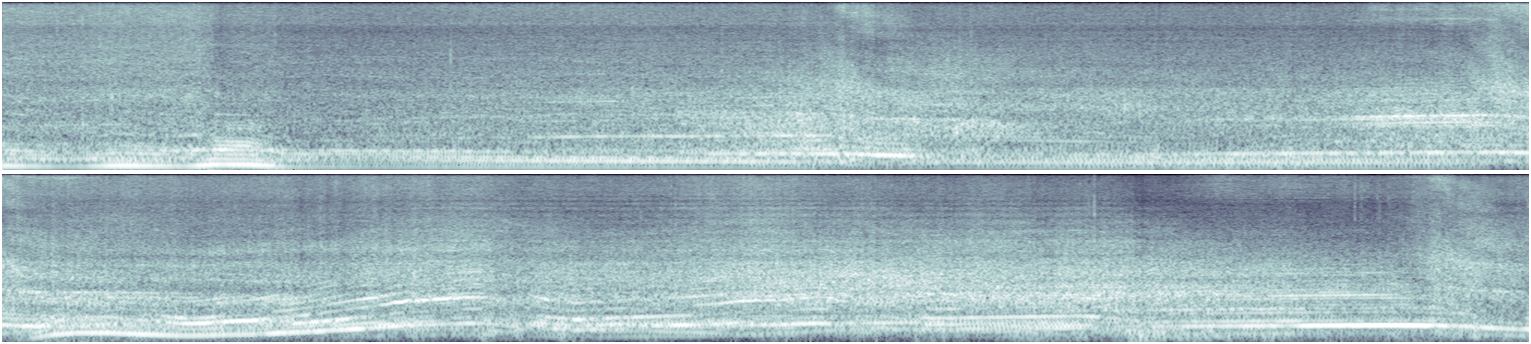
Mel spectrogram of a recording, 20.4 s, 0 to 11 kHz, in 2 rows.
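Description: Audi R8 V10 engine: two quick revs in the first couple of seconds, then the engine note climbing and dropping again and again as the car pulls away through the gears.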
